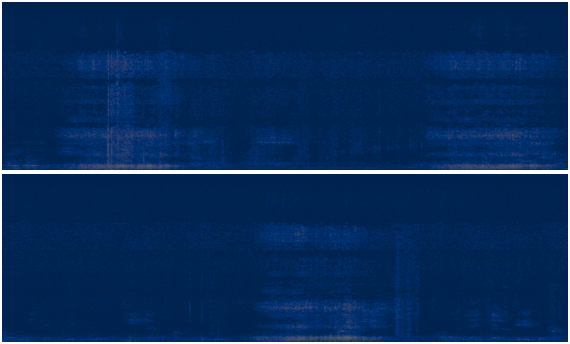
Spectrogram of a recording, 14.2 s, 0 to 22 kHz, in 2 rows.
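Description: Three loud, rough snores about every 4.5 seconds, roughly 13 a minute, with quiet breathing between; room noise. Ordinary snoring.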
